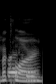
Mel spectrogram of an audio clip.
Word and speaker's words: McLaurin: like McLaurin when he scored the am I pronouncing his name McLaurin, correctly?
